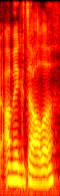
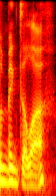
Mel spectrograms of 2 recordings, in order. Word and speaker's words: amygdala: to point something out I'm not going to pronounce it amygdala because that's just wrong it's called amygdala get it right and it's a little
